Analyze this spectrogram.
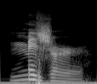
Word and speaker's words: measure: التركيبة دي SURE اوقات كتيرة جدا بتتنطق جر. في 3 نقط على الجيم اهي، صح؟ ج ج لا، دي تتنطق ج. جر. measure يقيس. measure.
